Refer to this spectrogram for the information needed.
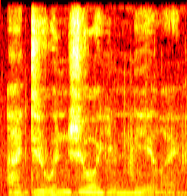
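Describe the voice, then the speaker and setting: A man playing a sadistic, possessive vampire master in an ASMR audio roleplay, breathy and whispery up close, with a smug, taunting purr. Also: low-pitched, steady tone, noisy background, lightly acted. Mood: menacing, amused. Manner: slow, taunting, menacing purr. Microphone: close microphone.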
